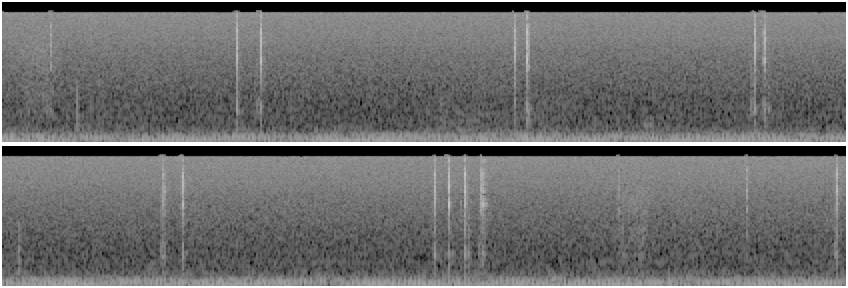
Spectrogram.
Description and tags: Computer Mouse Clicks
A few separate mouse clicks and one double click. This was recorded in Mono.
computer, mechanical, technology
